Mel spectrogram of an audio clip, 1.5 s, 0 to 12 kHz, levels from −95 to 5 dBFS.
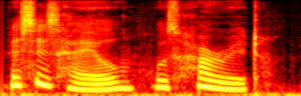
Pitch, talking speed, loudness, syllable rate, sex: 205 Hz, 160 wpm, -15 LUFS, 4.1 syllables/s, female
